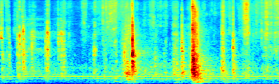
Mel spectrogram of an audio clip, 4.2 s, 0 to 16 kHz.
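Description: Radiator retaining clips on a 2014-2021 Mazda 6 slide into place, giving a string of close plastic scrapes and small clicks, with two sharper knocks standing out near the middle.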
